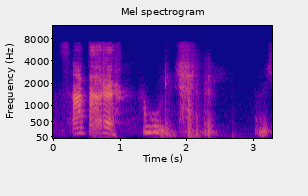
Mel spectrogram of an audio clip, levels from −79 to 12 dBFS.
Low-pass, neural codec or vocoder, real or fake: 7.2 kHz; codec, 16 kHz, 0.5 kbps, X-Codec, WavLM features, trained on Multilingual LibriSpeech; fake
